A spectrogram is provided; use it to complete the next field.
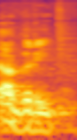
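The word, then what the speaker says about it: agree: मैं बता दूँ, कई लोग इसे एग्री बोलते हैं, बट इट इज़ नॉट एग्री, इट इज़ जो सही इसको उच्चारण है वो है अग्री।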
